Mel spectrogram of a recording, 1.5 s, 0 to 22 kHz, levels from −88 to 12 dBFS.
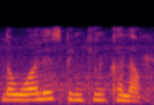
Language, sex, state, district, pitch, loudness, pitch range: English, female, Karnataka, Bangalore, 205 Hz, -15 LUFS, 200-215 Hz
